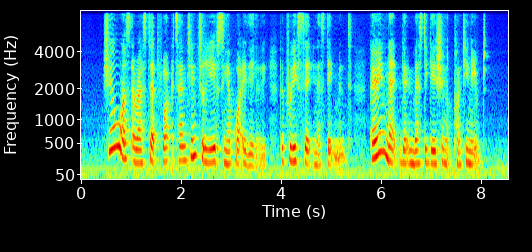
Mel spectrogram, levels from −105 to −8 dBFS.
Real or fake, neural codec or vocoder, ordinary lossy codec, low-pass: fake; codec, 16 kHz, 0.5 kbps, FunCodec, trained on LibriTTS, 25 frames a second; none; none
